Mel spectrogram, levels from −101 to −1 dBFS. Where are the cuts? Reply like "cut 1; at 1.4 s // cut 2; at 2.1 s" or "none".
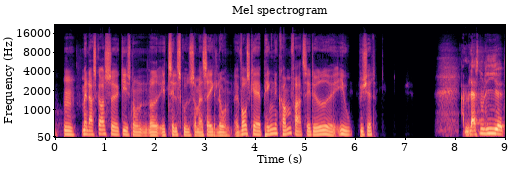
cut 1; at 3.2 s // cut 2; at 8.1 s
